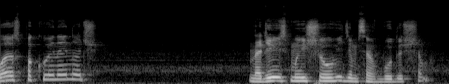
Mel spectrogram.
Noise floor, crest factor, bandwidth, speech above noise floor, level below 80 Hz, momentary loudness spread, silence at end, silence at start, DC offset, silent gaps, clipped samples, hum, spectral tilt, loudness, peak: -53 dBFS; 18 dB; 9.4 kHz; 31 dB; -54 dBFS; 11 LU; 0.2 s; 0 s; under 0.1%; none; under 0.1%; none; -6 dB/octave; -23 LUFS; -6 dBFS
